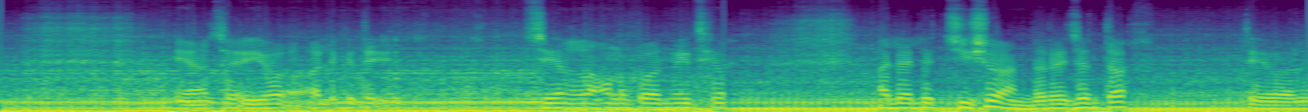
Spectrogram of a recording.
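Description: Motorcycle engine running steadily while riding, its note shifting a little before the middle with a brief dip just after, under a man's voice talking in snatches.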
